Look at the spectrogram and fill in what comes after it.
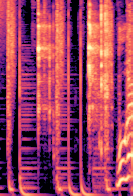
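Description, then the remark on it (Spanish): Clattering knocks and bright clinks of glassware as a blended frappé drink with ice is served, several sharp hits in quick succession, with a brief voice sounding at the very end. “Vamos a servirlo.”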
